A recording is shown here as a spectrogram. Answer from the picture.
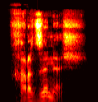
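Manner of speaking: "Kharzinish" with a rasped kh and a final ish; native pronunciation. Shown as a demonstration. Listen closely to the word for well, native-sounding. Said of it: "Just listen".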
